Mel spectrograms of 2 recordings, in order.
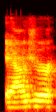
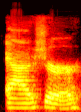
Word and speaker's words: Azure: Azure Active Directory and I do believe it's pronounced Asher its video here Azur and as you're in the industry but Asher is the one that you know Microsoft has told us so to just solve that mystery it's as your Active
